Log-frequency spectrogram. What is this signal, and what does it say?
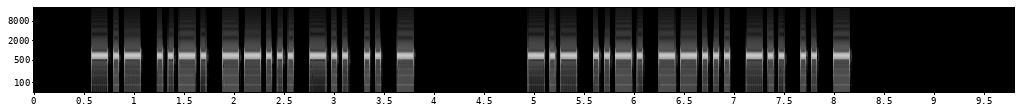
Morse code, heard as a keyed tone, about 22 wpm, 700 Hz. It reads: KF7DIT KF7DIT
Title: USA Call Signs - 6 Characters - Repeated 3x - 22wpm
